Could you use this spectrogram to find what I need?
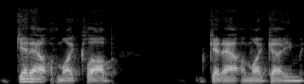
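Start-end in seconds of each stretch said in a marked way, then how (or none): none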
